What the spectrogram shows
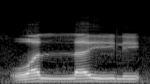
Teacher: واللیل لام مشدد ہے، اسے جماؤں کے ساتھ پڑھیں گے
